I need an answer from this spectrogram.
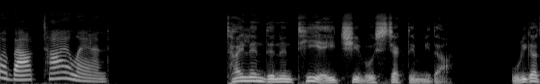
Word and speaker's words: Thailand: 그런데 타일랜드의 영어 단어의 TH 발음은 예외적으로 그냥 태 발음이랍니다. 이와 같은 예외적인 발음은 대부분 지명이나 고유 명사에서 발생해요. 소리내어 발음해볼까요? Thailand.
